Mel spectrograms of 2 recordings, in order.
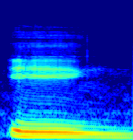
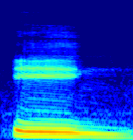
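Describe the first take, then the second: First: The syllable is said on a low tone. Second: The same.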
